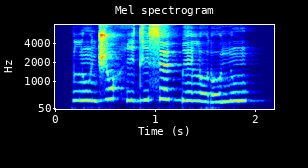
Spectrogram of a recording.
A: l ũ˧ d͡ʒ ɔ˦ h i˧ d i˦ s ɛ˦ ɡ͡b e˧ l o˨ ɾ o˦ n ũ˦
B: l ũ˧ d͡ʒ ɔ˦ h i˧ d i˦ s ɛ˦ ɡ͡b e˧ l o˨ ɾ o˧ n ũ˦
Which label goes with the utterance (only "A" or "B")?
B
